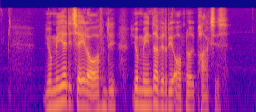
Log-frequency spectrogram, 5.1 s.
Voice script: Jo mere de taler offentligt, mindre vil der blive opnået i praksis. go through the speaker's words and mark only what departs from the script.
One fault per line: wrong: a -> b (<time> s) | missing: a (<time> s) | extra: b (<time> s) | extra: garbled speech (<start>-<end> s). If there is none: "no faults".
extra: jo (2.6 s)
